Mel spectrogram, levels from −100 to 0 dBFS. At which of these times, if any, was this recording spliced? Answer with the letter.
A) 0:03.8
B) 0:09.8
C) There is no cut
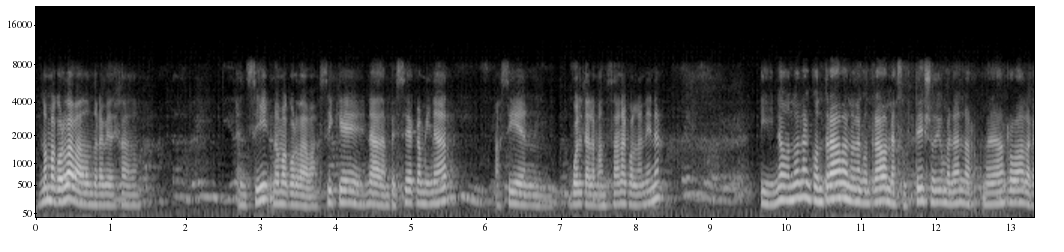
C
